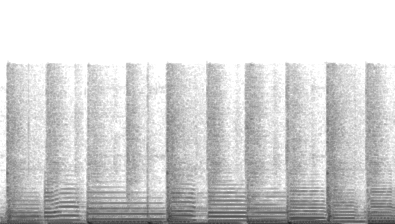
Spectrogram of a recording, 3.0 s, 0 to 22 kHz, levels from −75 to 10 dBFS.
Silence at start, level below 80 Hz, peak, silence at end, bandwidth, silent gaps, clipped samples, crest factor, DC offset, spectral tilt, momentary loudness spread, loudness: 0 s; -20 dBFS; 0 dBFS; 0 s; 16.5 kHz; none; under 0.1%; 14 dB; under 0.1%; -6 dB/octave; 3 LU; -15 LUFS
